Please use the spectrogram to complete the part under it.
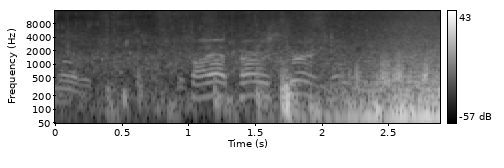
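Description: A man calls out outdoors.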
